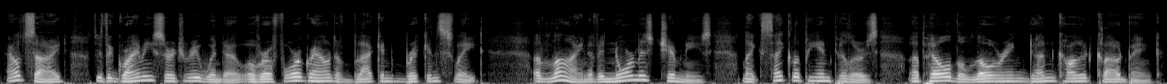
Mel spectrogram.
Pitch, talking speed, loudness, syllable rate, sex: 135 Hz, 150 wpm, -18 LUFS, 5.1 syllables/s, male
